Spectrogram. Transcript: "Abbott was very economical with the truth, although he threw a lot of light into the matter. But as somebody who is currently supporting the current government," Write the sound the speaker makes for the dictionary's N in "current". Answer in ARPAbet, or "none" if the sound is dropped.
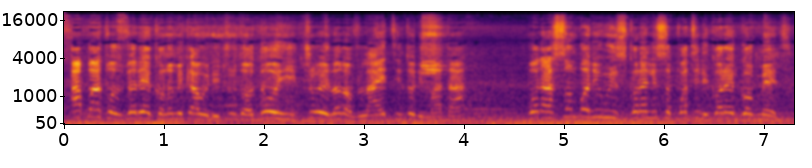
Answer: none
